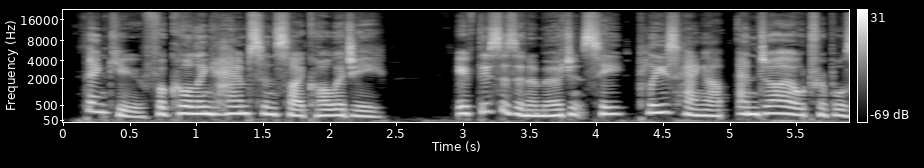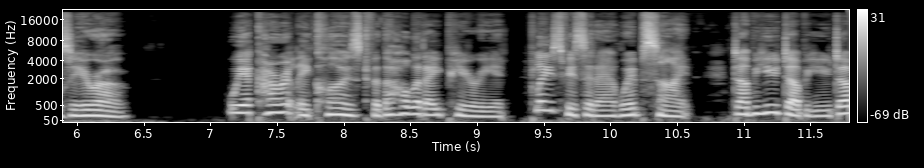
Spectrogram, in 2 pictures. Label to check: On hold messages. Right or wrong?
Right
